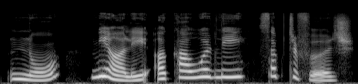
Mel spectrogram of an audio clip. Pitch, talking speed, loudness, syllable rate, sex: 275 Hz, 85 wpm, -16 LUFS, 4.2 syllables/s, female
